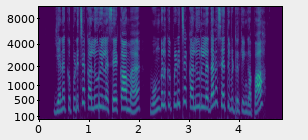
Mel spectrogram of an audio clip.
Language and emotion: Tamil, angry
